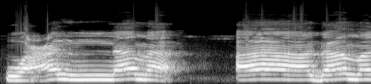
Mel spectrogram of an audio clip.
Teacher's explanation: حمزہ کے اوپر کھڑا زبر ہے، ایک الف کے برابر کھینچیں گے۔ آدم ادمل نہیں پڑھنا ہے۔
